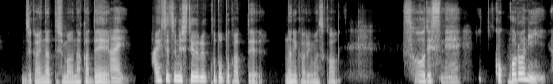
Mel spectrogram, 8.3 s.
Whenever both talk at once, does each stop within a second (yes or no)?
yes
